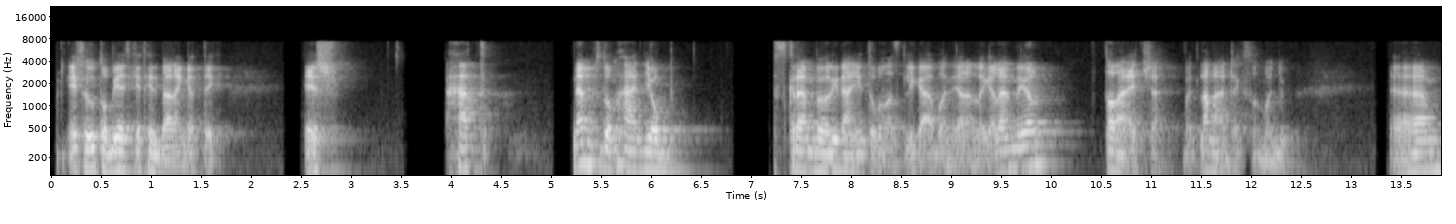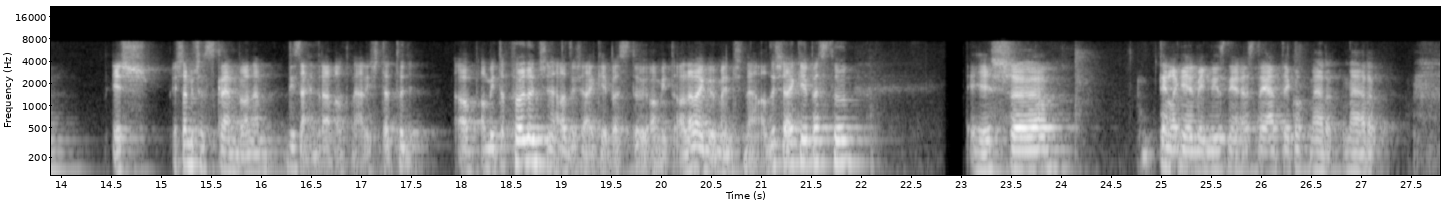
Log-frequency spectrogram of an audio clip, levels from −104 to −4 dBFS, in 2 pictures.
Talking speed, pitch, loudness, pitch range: 140 wpm, 120 Hz, -20 LUFS, 115-140 Hz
